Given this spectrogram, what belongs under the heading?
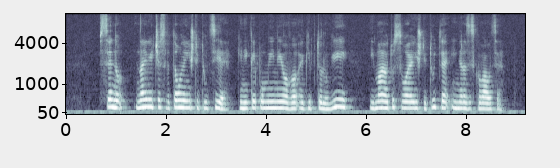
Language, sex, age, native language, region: Slovenian, female, 50-59, Slovenian, Gorenjska region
